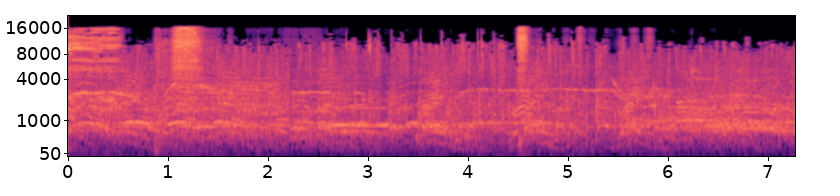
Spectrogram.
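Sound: crowd applauding and cheering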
